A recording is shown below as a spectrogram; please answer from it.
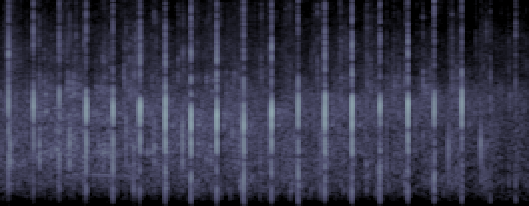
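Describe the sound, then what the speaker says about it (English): A city council meeting audience claps for a high school boys basketball team, the claps sharp and fairly sparse in a steady, almost rhythmic pattern, moderately near and continuing throughout. "Can we give them a round of applause, please?"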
